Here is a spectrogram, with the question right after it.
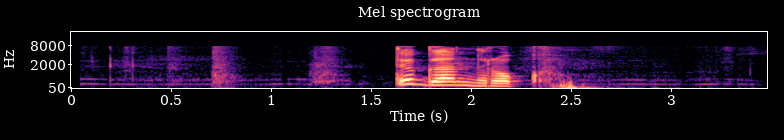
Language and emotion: Russian, neutral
